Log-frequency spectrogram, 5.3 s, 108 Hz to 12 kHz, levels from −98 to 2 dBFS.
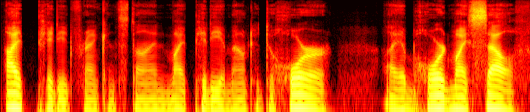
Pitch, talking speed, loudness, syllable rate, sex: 95 Hz, 125 wpm, -18 LUFS, 4.5 syllables/s, male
